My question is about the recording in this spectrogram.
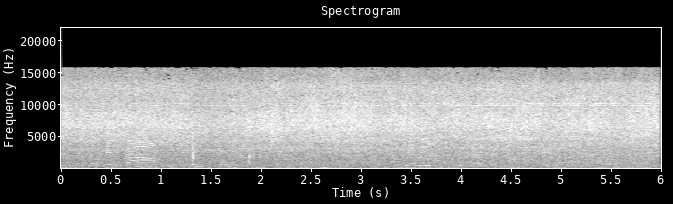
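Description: Steady rushing of an indoor waterfall, with faint voices of people talking in the background.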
